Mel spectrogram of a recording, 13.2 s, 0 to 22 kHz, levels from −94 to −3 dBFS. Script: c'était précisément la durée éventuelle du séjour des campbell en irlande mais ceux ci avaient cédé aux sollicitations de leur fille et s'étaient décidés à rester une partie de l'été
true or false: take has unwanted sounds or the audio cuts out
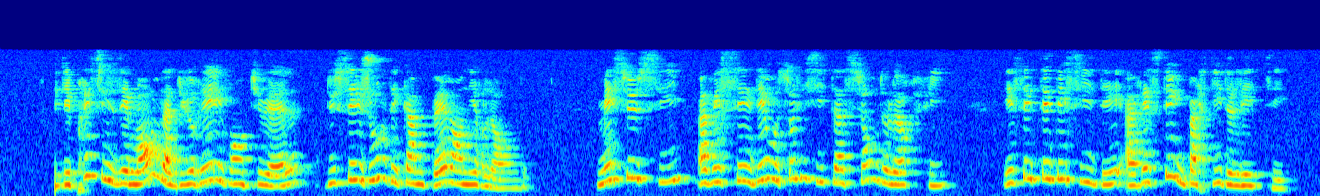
true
